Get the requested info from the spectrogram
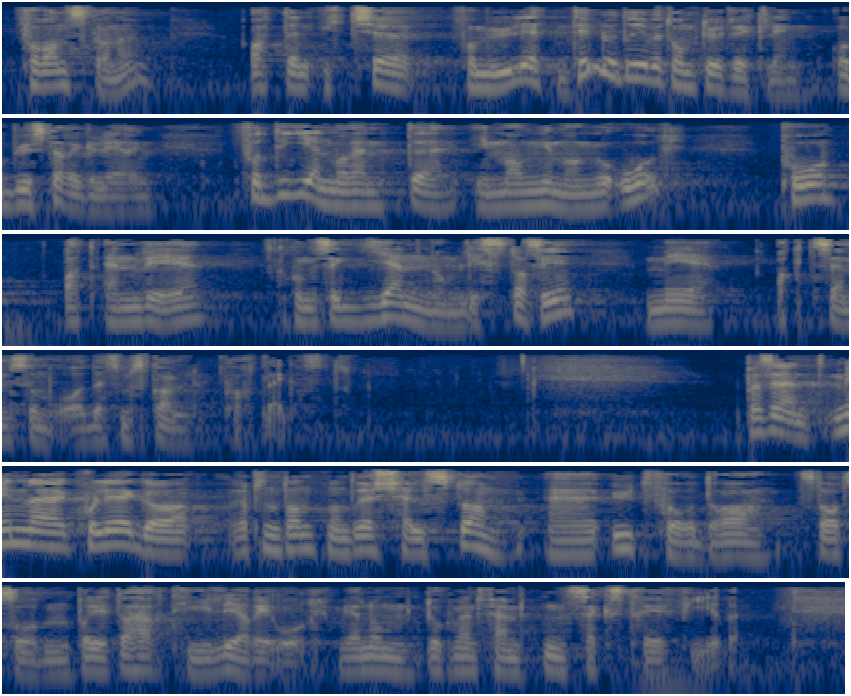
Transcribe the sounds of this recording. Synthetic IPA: fɔʋɑnskɑʁnə | ɑt̪̚d̪ɛnɪçːəfoːɾmʉːlɪheːt̪n̩t̪ɪlɔd̪ɾiːʋət̪ʰʊmt̪ʉːt̪ʋɪklɪŋʔɔbʉːst̪əɾɛɡʉlḛːɾɪŋfɔd̪iːdɛnmɔʋɛnt̪əɪmɑŋːəmɑŋːəʔoːɾ | pʰɔ | ɑt̪ʰɛnʋeeː | skɑlkɔmːəseːɡjɛnːɔmlɪst̪ɑsiːmɛɑkt̪sɛmsʊmʁo̰ːd̪əsɔmskɑlkʰɑʁt̪lɛ̰ɡɑst̪ | pʰɾɛs̬ɪd̪ɛnt̪mɪnkʰʊleːɡɑɾɛpɾəsn̩t̪ɑnt̪nɑnd̪ʁeːɑsɛlst̪ɑʉːt̪fɔʁd̪ɾɑst̪ɑːt̪soːd̪n̩pʰɔd̪ɛt̪ːəhæːʁt̪ʰiːlɪəɾəɪ̰ʔo̰ːɾjɛnːɔmd̪ʊkʉmɛnt̪fɛmt̪n̩sɛkst̪ʰʁeːfḭːɾə̰

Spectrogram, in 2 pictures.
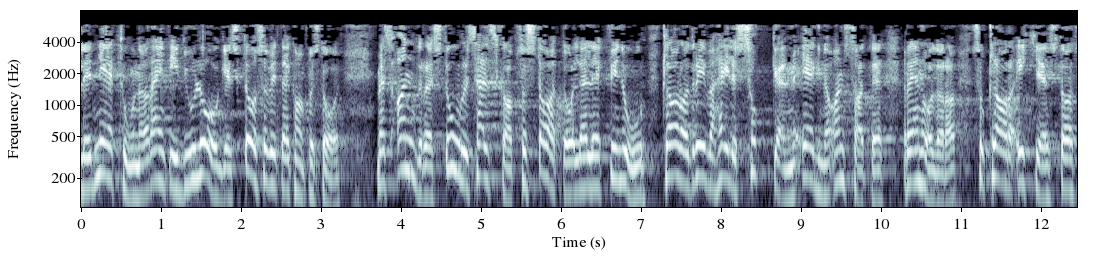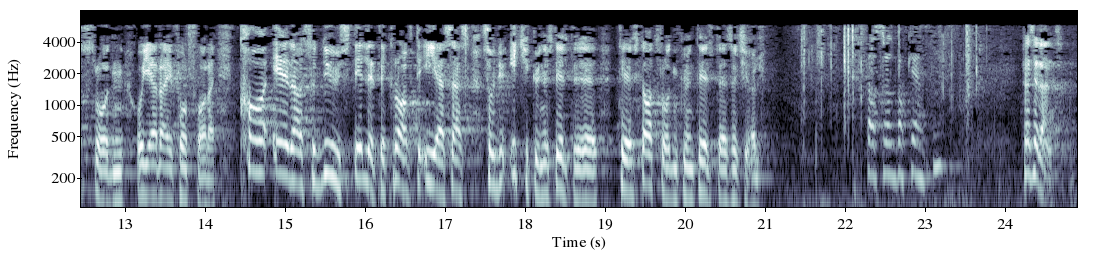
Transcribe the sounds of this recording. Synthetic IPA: lɪneːt̪ʰuːnəɾæɪnt̪ɪd̪ɪʊloːɡɪskd̪osɔʋɪt̪jæɪkʰɑnfɔʂt̪o̰ː | mɛnsɑnd̪ɾəst̪uːɾəsɛlskɑːpsɔst̪ɑːt̪ɔlːɛlːəɾkʰʋɪnːəuːɾ | kʰlɑːɾəɾɔd̪ɾiːʋəɦæɪləsɔkːəlmɛʔeːɡnəʔɑnsɑt̪ːəɾenhɔlːəɾə | sɔkʰlɑːɾəɾɪçːəst̪ɑːt̪sɾoːd̪n̩ɔjeːɾd̪æɪfɔɾʂʋɑ̰ːɾə | kʰɑːʔɛd̪ɛɑlsɔd̪ʉst̪ɪlːət̪ʰɪlkʰɾɑːʋt̪ʰɪlʔiːɛsɛsːɔmd̪ʉʔɪçːəkʉnːəst̪ɪlt̪ət̪ʰɪlst̪ɑːt̪sɾoːd̪n̩kʰʉnət̪ʰɪlt̪ʰɛsɛʃø̰ːl | st̪ɑːt̪sɾoːd̪bɑkːjɛnsn̩ | pʰɾɛsɪd̪ɛ̰nt̪

